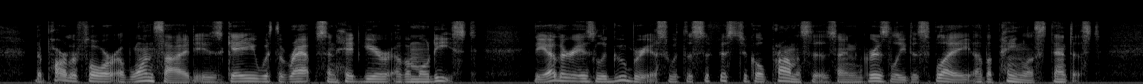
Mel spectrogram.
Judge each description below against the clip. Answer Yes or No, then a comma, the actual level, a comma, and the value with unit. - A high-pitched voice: No, low, 125 Hz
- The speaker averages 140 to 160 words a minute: No, average, 170 wpm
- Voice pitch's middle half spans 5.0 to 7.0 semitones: No, average, 4.2 semitones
